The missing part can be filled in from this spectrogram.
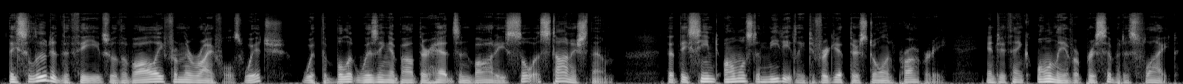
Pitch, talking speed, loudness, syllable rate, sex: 100 Hz, 210 wpm, -20 LUFS, 6.4 syllables/s, male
